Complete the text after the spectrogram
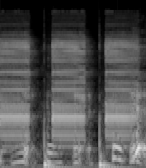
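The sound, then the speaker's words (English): A harsh, loud electronic buzzer blares in three long bursts separated by brief gaps, its rasping harmonic tone dominating, with voices faintly underneath. “We need the buzzer.”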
